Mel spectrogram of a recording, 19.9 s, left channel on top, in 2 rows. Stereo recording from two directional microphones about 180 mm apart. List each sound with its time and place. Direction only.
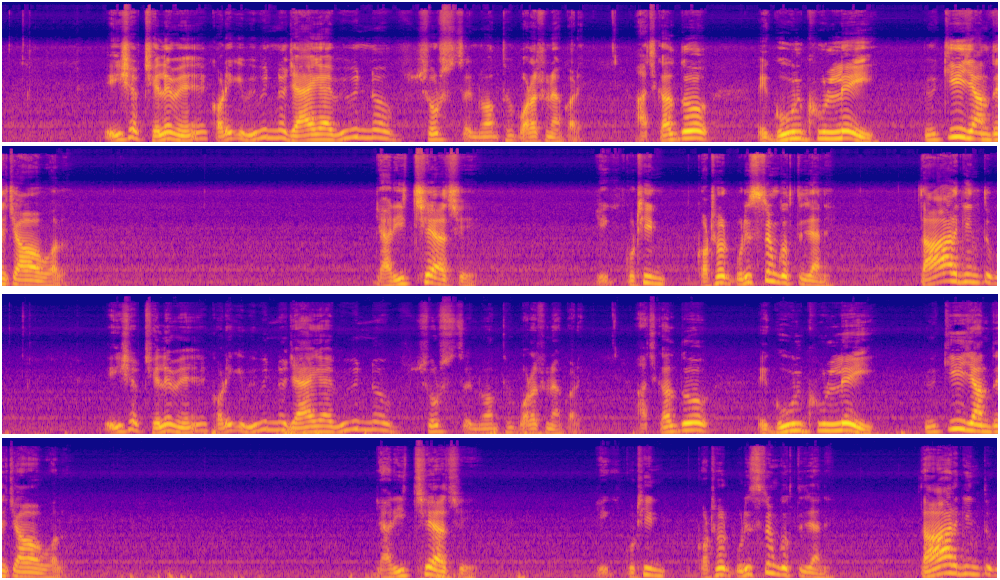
1.0 s speech: 15° right (ahead or behind)
13.7 s speech: 15° right (ahead or behind)
15.9 s speech: 10° right (ahead or behind)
